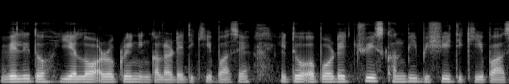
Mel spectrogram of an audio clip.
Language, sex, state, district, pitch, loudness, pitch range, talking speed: Nagamese, male, Nagaland, Kohima, 125 Hz, -19 LUFS, 115-130 Hz, 245 wpm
